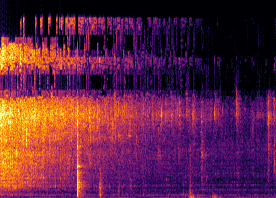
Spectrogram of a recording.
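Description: Sizzling hiss of a hot fried mixture poured into a pot of dhal, fading after a burst, with a few clanks of a spoon or lid and soft stirring sounds close by.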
